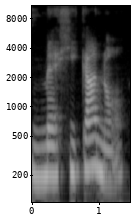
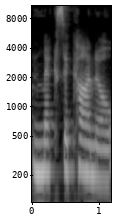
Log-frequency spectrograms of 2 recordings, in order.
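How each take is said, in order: First: The x is said like an h. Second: The x is said like an English ks. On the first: The speaker calls it right. "It's Mexicano" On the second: The speaker calls it wrong. "it's not Mexicano"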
